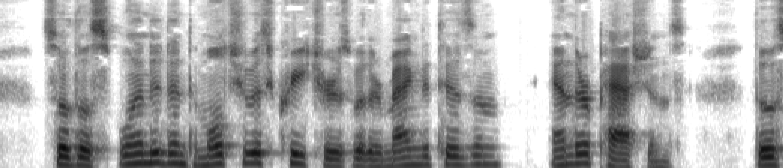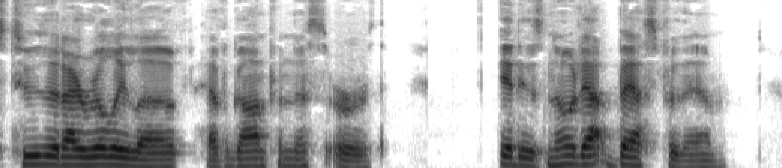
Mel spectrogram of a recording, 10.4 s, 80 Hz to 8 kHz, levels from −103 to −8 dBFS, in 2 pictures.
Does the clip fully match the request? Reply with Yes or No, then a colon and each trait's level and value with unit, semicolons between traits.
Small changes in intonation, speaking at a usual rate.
No: average, 3.7 semitones; average, 160 wpm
